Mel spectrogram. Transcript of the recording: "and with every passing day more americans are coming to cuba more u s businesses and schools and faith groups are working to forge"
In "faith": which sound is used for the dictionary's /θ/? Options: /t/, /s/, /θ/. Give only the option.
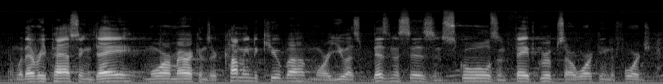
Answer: /θ/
